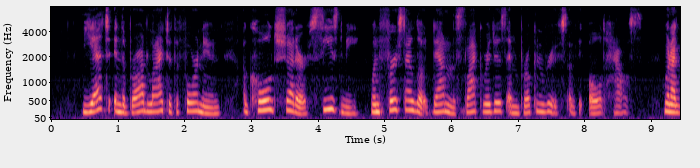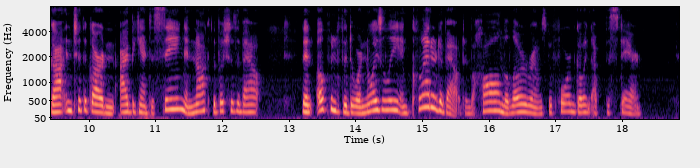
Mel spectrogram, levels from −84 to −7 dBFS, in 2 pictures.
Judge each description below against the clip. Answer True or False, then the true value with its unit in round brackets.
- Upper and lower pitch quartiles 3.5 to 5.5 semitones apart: True (4.0 semitones)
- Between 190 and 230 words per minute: True (205 wpm)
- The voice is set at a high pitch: True (205 Hz)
